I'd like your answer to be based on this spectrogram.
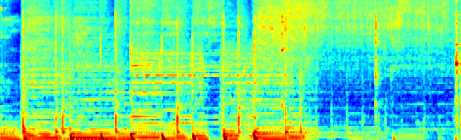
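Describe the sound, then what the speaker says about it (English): A strip loin steak fries in a pan with a loud, continuous sizzle, broken by repeated sharp clanks and scrapes of utensils against the pan, with no talking. "strip loin steak underway in the pan"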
